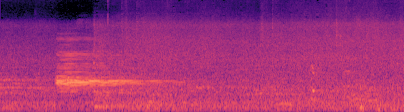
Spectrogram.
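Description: Electronic race-start beep sounding once, about a second in, loudest for about half a second and then trailing off in the echoing pool hall, over steady hall noise.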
